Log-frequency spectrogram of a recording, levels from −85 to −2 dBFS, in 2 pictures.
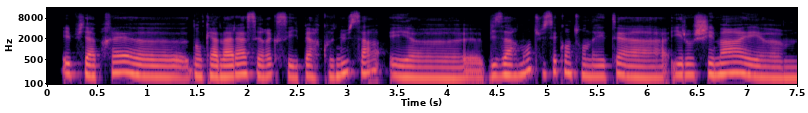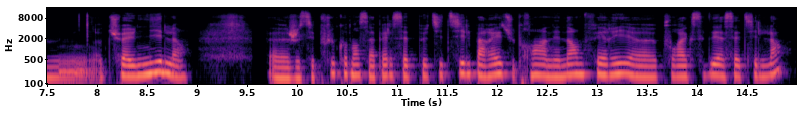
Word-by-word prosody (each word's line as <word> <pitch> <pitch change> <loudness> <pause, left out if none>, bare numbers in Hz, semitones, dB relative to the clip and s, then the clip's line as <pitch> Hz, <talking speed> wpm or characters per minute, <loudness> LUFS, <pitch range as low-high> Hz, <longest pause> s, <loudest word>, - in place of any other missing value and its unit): et 200 - +2
puis 195 0 0
après, 215 +5 +2
heu, 165 -3 +2
donc 175 -2 -2
à 170 - +6
Nara, 170 +3 +5
c'est 195 -2 0
vrai 175 +1 0
que 180 - -10
c'est 170 - -1
hyper 165 +1 -2
connu 175 +5 -1
ça 220 +2 -1
et 165 -2 +1
heu, 150 - -1
bizarrement, 185 +5 +1
tu 250 -6 -11
sais, 230 +4 -2
quand 210 -3 -3
on 180 -1 -1
a 170 - -1
été 170 +3 -2
à 160 -2 0
Hiroshima 195 +2 +3
et 175 - +2
hem, 155 - -3 0.3
tu - - -1
as 175 - +5
une 175 +3 +3
île, 200 -7 +3 0.9
heu, 150 -1 +1
je 150 +1 +1
sais 150 +2 -4
plus 195 +5 -7
comment 195 -3 -2
s'appelle 175 0 -2
cette 175 -1 -3
petite 175 +3 -5
île, 200 -1 +1
pareil, 185 +1 +2
tu 195 +1 -7
prends 185 - -4
un 175 -2 0
énorme 185 +4 +1
ferry, 195 0 +1
heu, 165 -2 -1
pour 170 +1 -7
accéder 175 +2 -1
à 180 - 0
cette 170 0 -3
île-là, 180 +4 -2
175 Hz, 210 wpm, -33 LUFS, 165-195 Hz, 0.9 s, à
